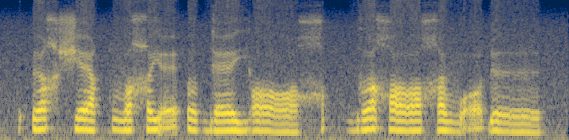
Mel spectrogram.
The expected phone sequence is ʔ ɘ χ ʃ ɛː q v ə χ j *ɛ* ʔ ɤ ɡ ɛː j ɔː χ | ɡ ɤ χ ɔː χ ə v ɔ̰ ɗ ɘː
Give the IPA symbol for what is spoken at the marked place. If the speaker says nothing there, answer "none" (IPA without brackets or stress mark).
ɛ̰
